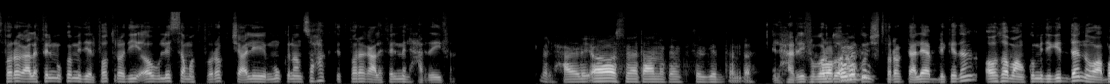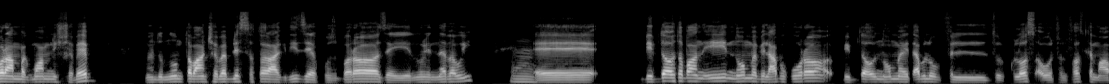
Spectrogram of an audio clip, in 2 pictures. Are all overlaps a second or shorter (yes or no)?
yes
